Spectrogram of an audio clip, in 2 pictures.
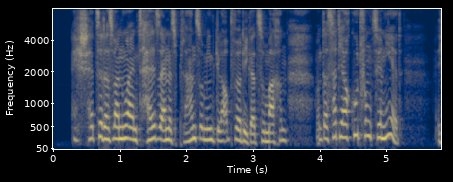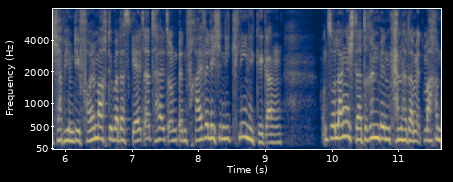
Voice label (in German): synchron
